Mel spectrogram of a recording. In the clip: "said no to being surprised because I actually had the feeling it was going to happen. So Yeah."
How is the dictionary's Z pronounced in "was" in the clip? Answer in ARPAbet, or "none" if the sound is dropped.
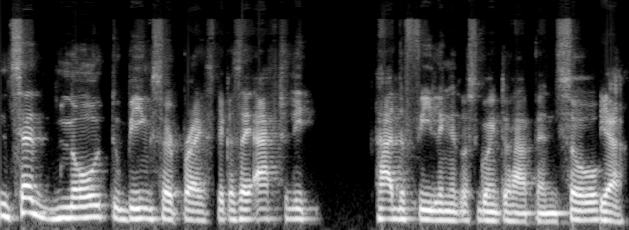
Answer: S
